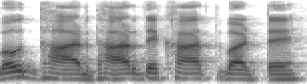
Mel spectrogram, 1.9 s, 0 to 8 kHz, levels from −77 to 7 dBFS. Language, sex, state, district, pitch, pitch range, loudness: Bhojpuri, male, Uttar Pradesh, Deoria, 135 Hz, 130-145 Hz, -16 LUFS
